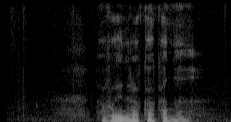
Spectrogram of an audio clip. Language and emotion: Russian, neutral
